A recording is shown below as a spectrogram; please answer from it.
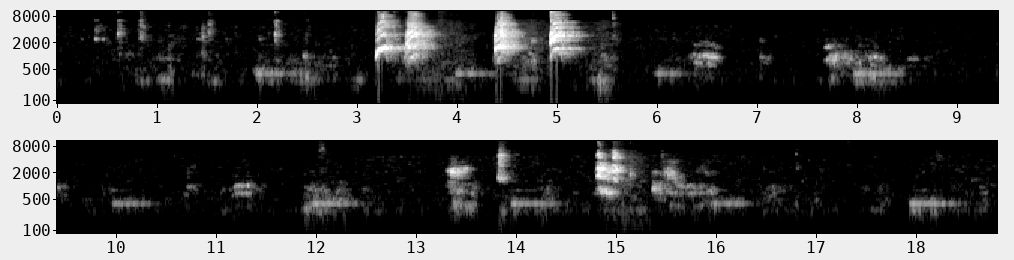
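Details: Eight Cavalier King Charles Spaniel puppies from Daisy's and Robin's litters, merged and playing; bursts of shrill, high yaps in quick pairs amid steady low whimpers and chatter, a second yapping flurry later.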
